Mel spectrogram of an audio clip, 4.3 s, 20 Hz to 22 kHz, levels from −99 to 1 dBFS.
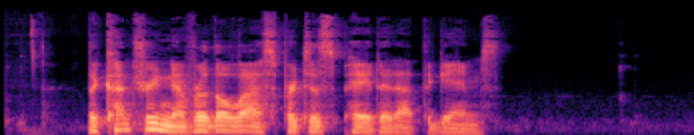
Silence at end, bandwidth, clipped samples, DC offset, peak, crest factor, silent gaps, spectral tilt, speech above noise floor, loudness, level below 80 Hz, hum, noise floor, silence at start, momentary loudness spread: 1.25 s; 16 kHz; under 0.1%; under 0.1%; 0 dBFS; 18 dB; none; -5.5 dB/octave; 49 dB; -18 LUFS; -48 dBFS; none; -66 dBFS; 0.55 s; 11 LU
